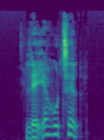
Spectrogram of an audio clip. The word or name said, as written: lagerhotel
